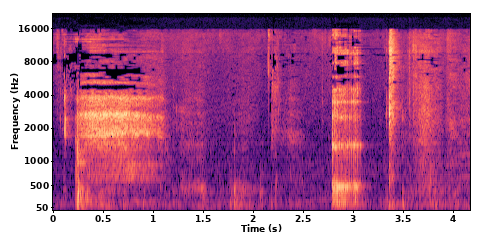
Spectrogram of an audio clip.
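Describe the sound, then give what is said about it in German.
A person burps on command after taking a sip: a loud, drawn-out burp, followed after a short pause by a second shorter, rougher belch and a little breathy noise. “Ich kann auf Kommando rülpsen jetzt, aber ich nehme noch einen Schluck.”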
